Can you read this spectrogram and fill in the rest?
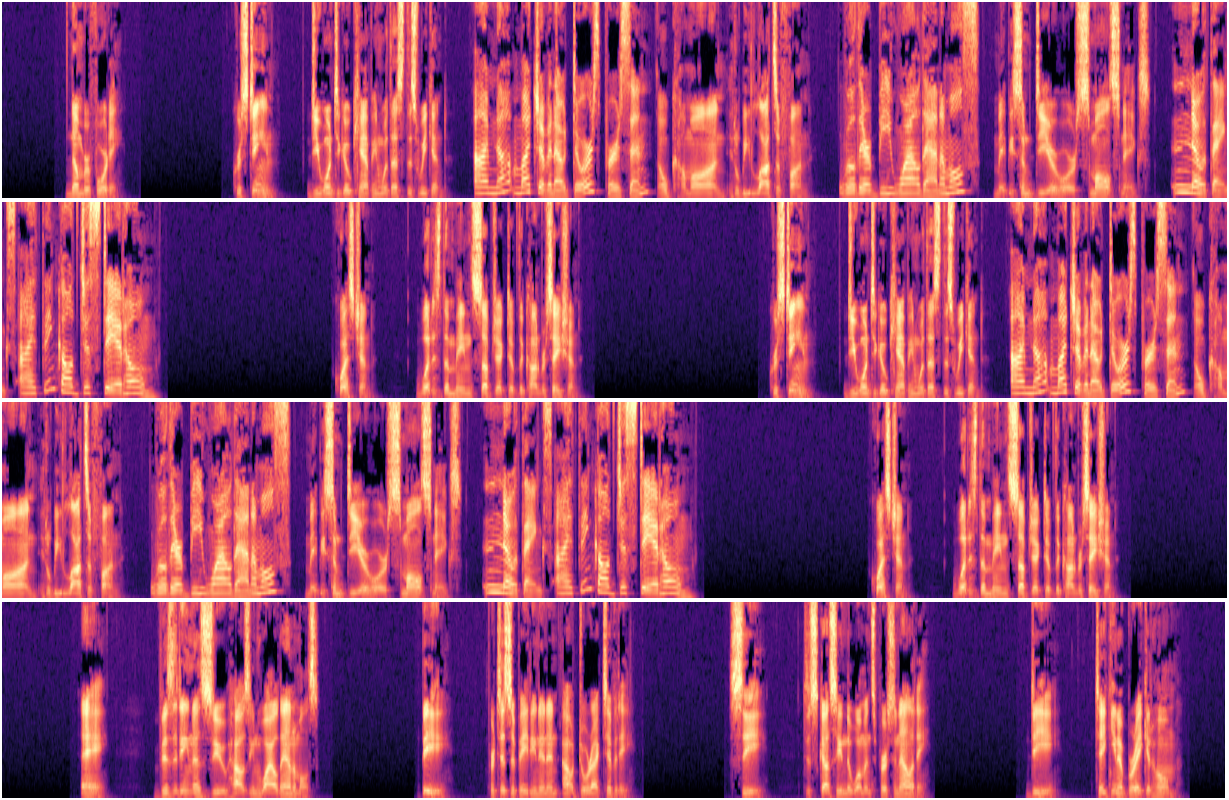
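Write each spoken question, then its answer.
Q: What is the main subject of the conversation?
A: B: Participating in an outdoor activity.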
